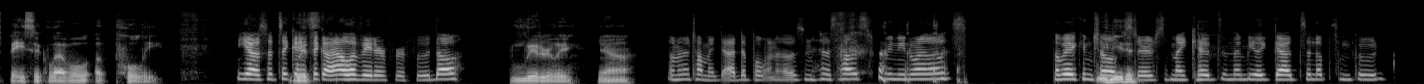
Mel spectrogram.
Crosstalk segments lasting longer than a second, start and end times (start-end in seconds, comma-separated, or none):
none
